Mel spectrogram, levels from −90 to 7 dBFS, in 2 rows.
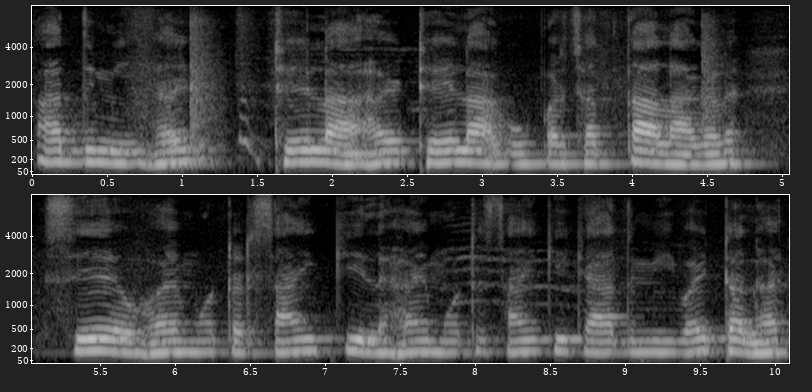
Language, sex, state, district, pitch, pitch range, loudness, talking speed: Maithili, male, Bihar, Samastipur, 155 Hz, 150-165 Hz, -30 LUFS, 105 wpm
